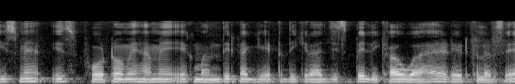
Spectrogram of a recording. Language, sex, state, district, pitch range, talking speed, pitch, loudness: Hindi, male, Bihar, West Champaran, 115-125 Hz, 230 wpm, 115 Hz, -16 LUFS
